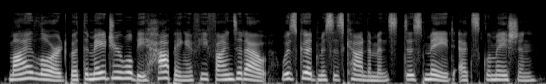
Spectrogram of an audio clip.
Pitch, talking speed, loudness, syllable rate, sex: 220 Hz, 210 wpm, -17 LUFS, 5.3 syllables/s, female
